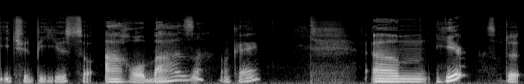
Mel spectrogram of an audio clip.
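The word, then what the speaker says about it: arobase: the other one so officially we called it arobas arobas okay but then well let's be honest we can hear many French people or French speaking people using this at okay uh but then the French of course at all right but officially it should be arobas okay so don't be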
